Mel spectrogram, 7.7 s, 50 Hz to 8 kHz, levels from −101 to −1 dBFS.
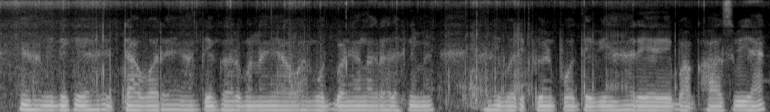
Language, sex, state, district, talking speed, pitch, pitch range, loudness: Hindi, male, Bihar, Begusarai, 235 wpm, 110 Hz, 110-115 Hz, -34 LUFS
